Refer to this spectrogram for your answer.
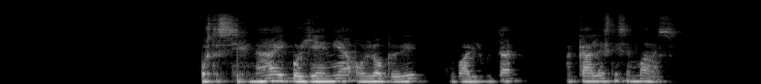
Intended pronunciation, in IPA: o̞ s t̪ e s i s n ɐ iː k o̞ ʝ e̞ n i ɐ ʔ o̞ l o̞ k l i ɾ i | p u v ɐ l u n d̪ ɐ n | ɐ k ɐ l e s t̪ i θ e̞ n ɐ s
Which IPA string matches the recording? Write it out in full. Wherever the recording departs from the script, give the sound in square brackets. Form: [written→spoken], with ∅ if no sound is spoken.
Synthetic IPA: o̞ s t̪ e s i [s→x] n ɐ iː k o̞ ʝ e̞ n i ɐ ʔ o̞ l o̞ k l i ɾ i | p u v ɐ [l→ʎ] u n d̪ ɐ n | ɐ k ɐ l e s t̪ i [θ→s] e̞ [n→m] ɐ s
